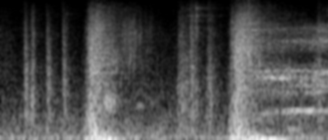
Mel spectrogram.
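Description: A sword slashes and strikes flesh with heavy thuds.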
